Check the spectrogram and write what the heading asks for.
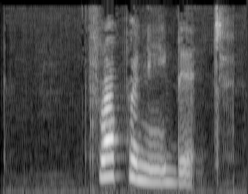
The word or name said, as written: thrupenny bit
